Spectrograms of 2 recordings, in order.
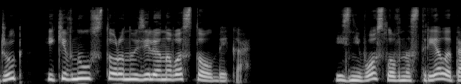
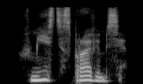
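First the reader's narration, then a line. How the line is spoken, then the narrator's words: Whispered. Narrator (Russian): прошептал он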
